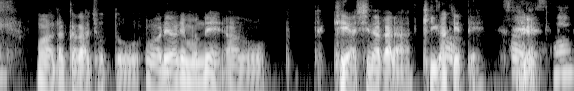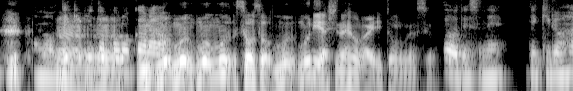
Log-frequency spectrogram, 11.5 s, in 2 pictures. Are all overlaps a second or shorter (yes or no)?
no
